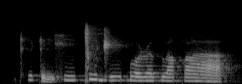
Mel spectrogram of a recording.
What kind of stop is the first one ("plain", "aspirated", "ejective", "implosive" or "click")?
aspirated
